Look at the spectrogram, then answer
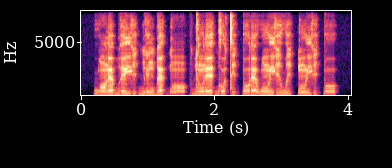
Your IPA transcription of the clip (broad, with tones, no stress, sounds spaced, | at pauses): w ɔ̃˨ ɾ ɛ˧ b e˧ j i˧ ɡ͡b ĩ˧ ɡ͡b ɛ˧ ɡ͡b ɔ̃˨ | d ũ˧ ɾ e˦ ɡ o˦˨ t i˨ k͡p o˧ ɾ ɛ˨ w ũ˧ j i˦ w i˦˨ k͡p ũ˧ j i˦ k͡p o˧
